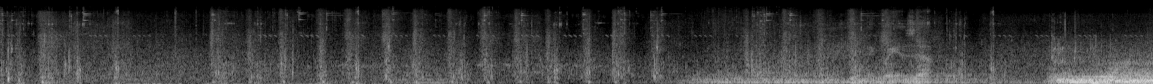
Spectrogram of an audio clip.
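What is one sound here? Footsteps crunch quickly on sand and stone.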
